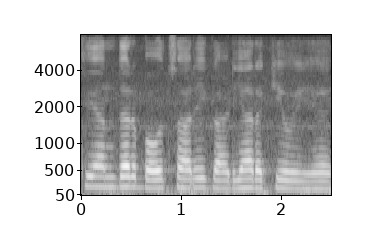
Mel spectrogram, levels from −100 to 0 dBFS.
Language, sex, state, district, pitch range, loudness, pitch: Hindi, male, Haryana, Charkhi Dadri, 160-185 Hz, -16 LUFS, 170 Hz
